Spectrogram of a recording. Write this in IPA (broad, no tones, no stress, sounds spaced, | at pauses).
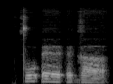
t̪ o ʔ ɛː ʔ ɛ ɡ a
